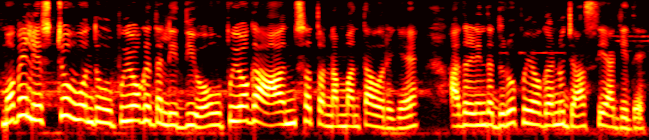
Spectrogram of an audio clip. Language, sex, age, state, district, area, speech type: Kannada, female, 30-45, Karnataka, Bangalore Rural, rural, spontaneous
